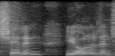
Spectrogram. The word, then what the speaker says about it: Sherrin: So Shari ka beta Sherry became, and Shekhar Bhai could never pronounce Sherrin. He always went Shirin, Sharon, Sharon.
